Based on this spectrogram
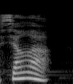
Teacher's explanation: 发完 ng 之后，软腭还没降下来，气流从鼻腔出来，所以香啊听起来带鼻音色彩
